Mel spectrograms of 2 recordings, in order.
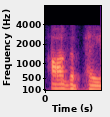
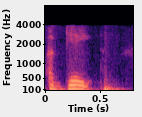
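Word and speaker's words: ἀγάπη: And I wrote it there with an accent, an acute accent over the E, so you know it is pronounced agape and not agape.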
